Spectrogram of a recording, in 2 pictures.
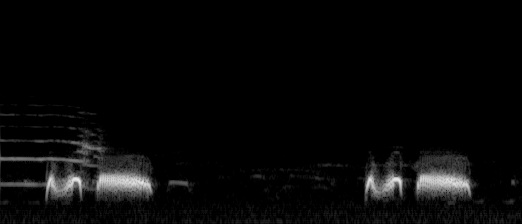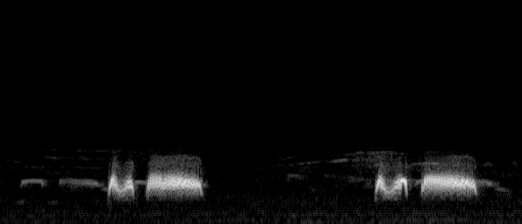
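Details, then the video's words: Spotted dove cooing to prompt trained doves to coo: four matching low phrases, each two short notes followed by a longer steady coo, repeated roughly every three seconds, with faint higher overtones at the start. "cu gáy gù thúc, thúc gù giọng hạp bổi, tiếng chim cu gáy kích bổi nhanh nổi hiệu quả"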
